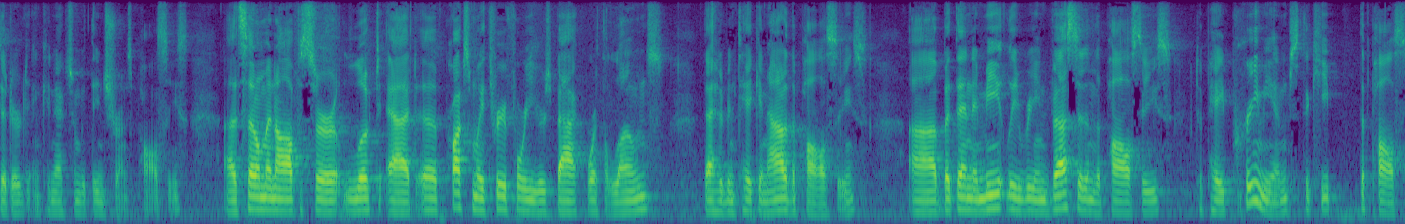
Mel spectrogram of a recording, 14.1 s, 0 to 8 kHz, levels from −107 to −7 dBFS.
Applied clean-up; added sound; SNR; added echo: none; none; none; none.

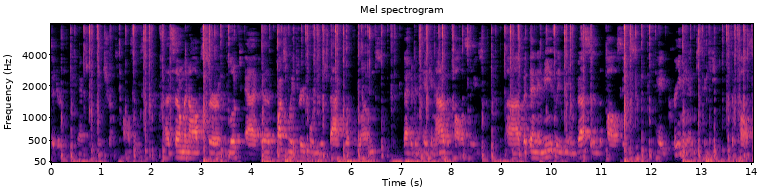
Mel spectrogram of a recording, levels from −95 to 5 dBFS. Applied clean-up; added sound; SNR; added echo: classical method WPE with log-MMSE.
